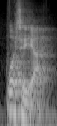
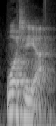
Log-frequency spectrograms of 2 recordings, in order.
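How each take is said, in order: Both takes have the same delivery.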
